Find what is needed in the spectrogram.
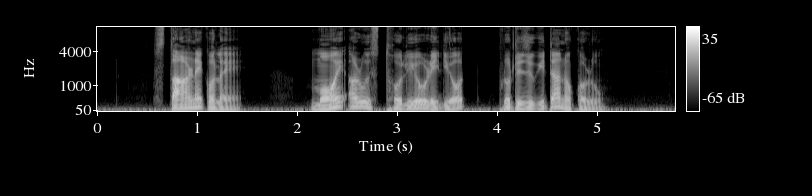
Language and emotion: Assamese, neutral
